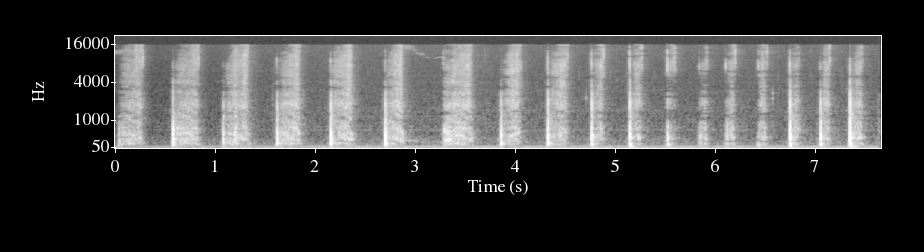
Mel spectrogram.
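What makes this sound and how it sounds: A green pastel crayon is drawn in scratchy strokes across a large white paper sketch pad held in one hand. Seventeen short, dry, rasping strokes are heard, with brief pauses between them that grow shorter and quicker toward the end. Each stroke is a quiet, broadband scratch with a sharp onset and almost no ring.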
